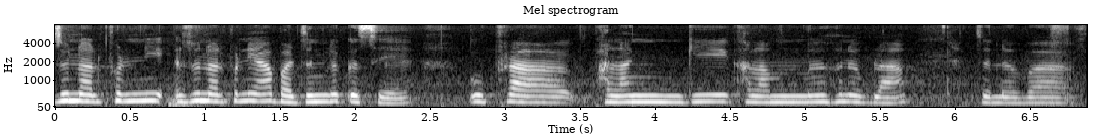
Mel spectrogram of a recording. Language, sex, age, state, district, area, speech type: Bodo, female, 18-30, Assam, Kokrajhar, rural, spontaneous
